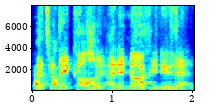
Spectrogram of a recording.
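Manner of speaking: animated, emphatic disbelief; excited insistence. Real, not acted. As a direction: push the point eagerly.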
